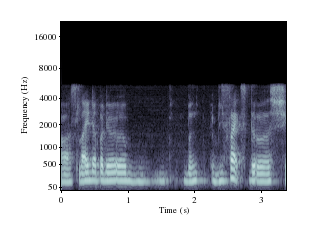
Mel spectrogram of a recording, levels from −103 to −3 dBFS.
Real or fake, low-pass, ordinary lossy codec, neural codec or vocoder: fake; 5.4 kHz; none; vocoder, 22.05 kHz, 80 mel bands, HiFi-GAN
